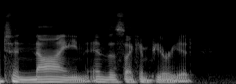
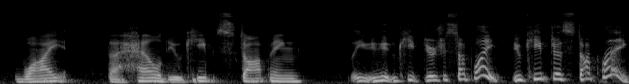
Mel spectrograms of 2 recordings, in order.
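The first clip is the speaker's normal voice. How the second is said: seething, barely contained fury with climbing pitch; 4 semitones higher than usual. A speaker ranting about a team that stops playing with a lead, barely contained anger. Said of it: "I'm shaking with anger right now".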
